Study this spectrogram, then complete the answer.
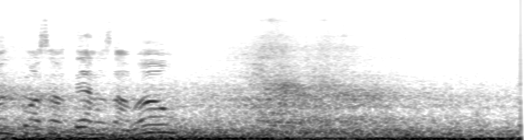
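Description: A large truck rushes past in the opposite direction.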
